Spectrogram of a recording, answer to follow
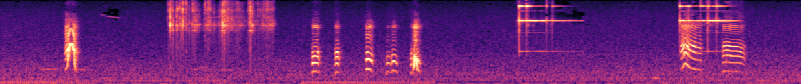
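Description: Cartoon-style sound effects: a short rattle of clicks, then a quick run of about six short high squeaks, then two bell-like dings that ring on, the second joined by falling squeaky calls.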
